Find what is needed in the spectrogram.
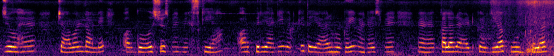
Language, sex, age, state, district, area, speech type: Urdu, female, 18-30, Uttar Pradesh, Gautam Buddha Nagar, urban, spontaneous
